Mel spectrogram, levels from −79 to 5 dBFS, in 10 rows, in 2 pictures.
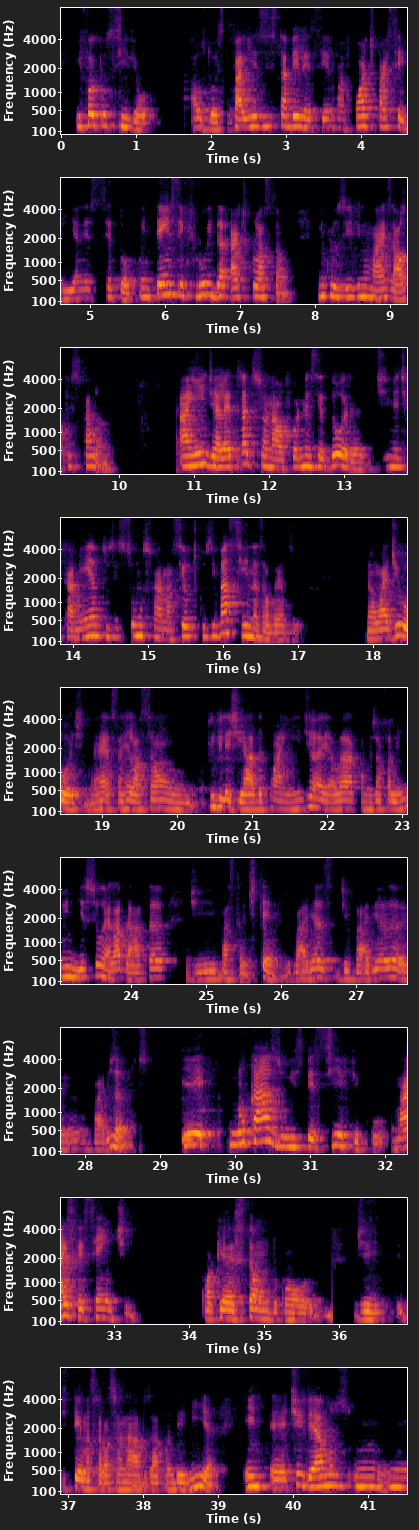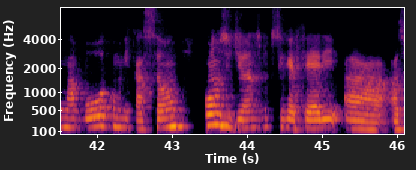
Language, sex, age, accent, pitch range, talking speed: Portuguese, female, 50-69, Brazilian, 140-185 Hz, 120 wpm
